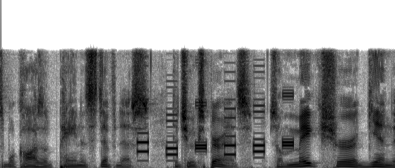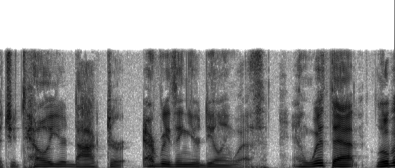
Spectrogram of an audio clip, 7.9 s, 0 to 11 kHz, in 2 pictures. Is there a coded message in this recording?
Yes: multi-frequency trunk signalling (R1, as on North American trunks) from 1.4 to 2.9 s, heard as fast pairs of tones, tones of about 110 ms, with speech in English. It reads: KP 5089 ST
